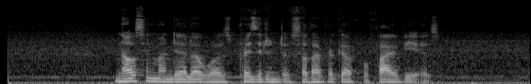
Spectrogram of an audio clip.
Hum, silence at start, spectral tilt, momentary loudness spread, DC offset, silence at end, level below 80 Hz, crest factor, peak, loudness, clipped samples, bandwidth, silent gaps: none; 0.1 s; -6 dB/octave; 19 LU; under 0.1%; 0 s; -46 dBFS; 20 dB; -8 dBFS; -27 LUFS; under 0.1%; 16 kHz; none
